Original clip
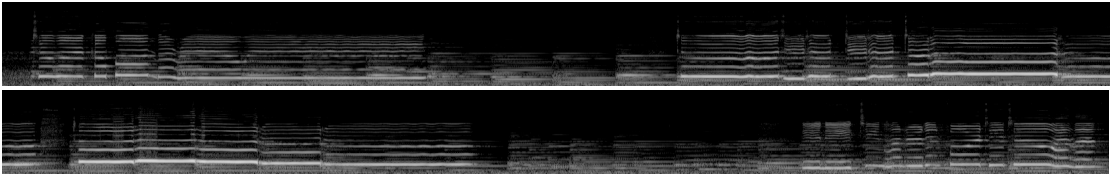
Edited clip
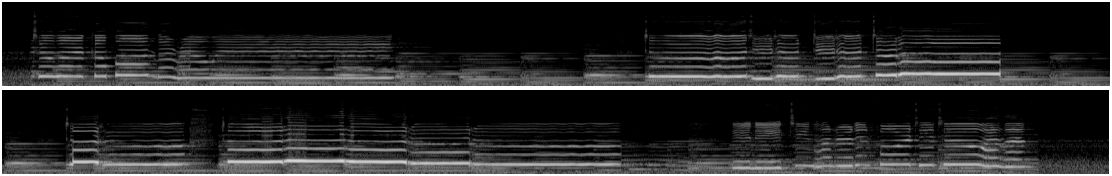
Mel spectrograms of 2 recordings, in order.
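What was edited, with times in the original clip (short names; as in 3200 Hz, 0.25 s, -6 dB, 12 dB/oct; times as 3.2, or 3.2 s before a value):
1.88–2.2 cut
5.01–6.82 copy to 10.3
15.78–17.97 cut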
